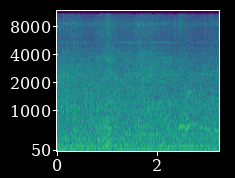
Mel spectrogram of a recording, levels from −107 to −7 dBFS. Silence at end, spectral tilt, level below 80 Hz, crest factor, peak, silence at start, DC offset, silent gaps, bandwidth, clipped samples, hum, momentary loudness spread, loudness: 0 s; -4.5 dB/octave; -46 dBFS; 14 dB; -24 dBFS; 0 s; under 0.1%; none; 11.5 kHz; under 0.1%; none; 2 LU; -39 LUFS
